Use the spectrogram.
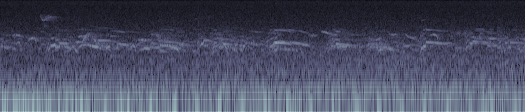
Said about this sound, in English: These gulls are rather incessant. Kind of hoping this flock moves on so I can hear the fox sparrows better. The main part of the gull flock has moved on, I think.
